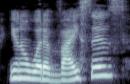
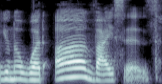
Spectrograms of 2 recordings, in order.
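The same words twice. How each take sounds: First: The article 'a' is said weakly, without stress. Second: The article 'a' is said strongly, with stress. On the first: The speaker calls it right. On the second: The speaker calls it wrong.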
